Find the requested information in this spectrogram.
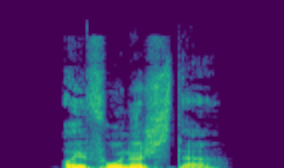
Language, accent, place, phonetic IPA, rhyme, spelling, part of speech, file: German, Germany, Berlin, [ɔɪ̯ˈfoːnɪʃstɐ], -oːnɪʃstɐ, euphonischster, adjective, De-euphonischster.ogg
- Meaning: inflection of euphonisch: 1. strong/mixed nominative masculine singular superlative degree 2. strong genitive/dative feminine singular superlative degree 3. strong genitive plural superlative degree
